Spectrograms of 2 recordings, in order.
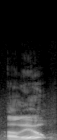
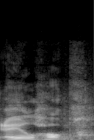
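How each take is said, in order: First: It is run together as three syllables. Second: It is said as two separate words. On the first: This is the speaker's own way of saying it. "That's what I say" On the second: Other people say it this way. "I've heard people say ale hop"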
